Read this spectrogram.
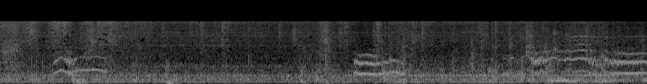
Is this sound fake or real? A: real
